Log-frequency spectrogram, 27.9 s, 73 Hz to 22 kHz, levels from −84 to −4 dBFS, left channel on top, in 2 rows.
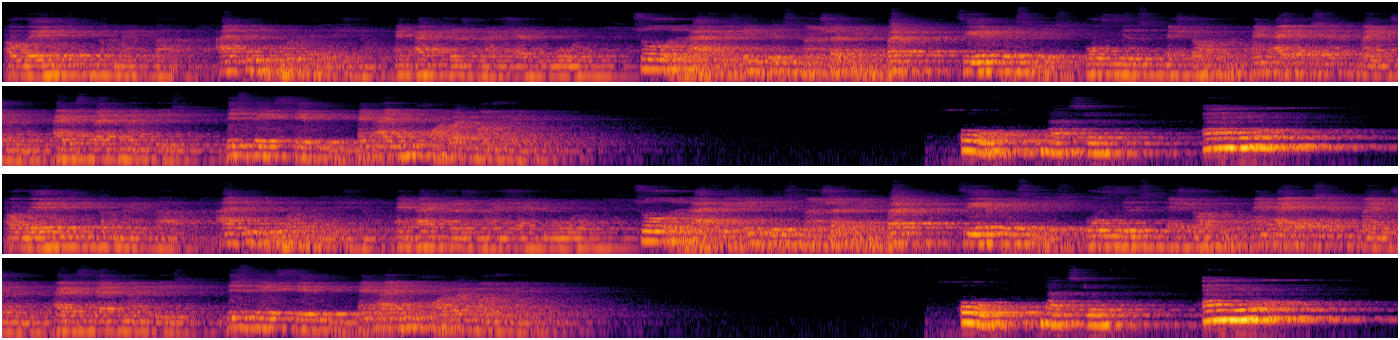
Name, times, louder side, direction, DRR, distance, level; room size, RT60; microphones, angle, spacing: voice 1, 0.0-15.7 16.1-19.4, equal, 60° left, -9 dB, 1.0 m, -31 dB
voice 2, 23.5-24.0 24.3-25.1 26.0-26.7, right 3 dB, 45° right, -3 dB, 0.4 m, -22 dB
6.6 x 3.6 x 4.1 m, 2.9 s
head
